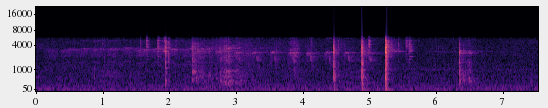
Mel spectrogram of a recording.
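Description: Long metal spatula turning cooked egg biryani in a large aluminium pot: scraping and a string of sharp metallic knocks against the pot's rim and side, with the three loudest close together just past the middle.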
